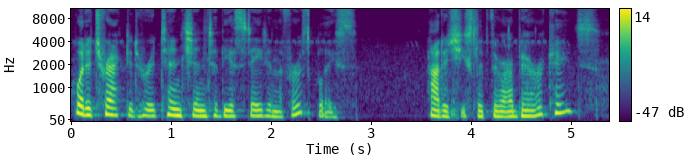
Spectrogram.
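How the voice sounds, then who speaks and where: An actress playing a kindly, reflective housekeeper in an audio drama, speaking in a grave, deliberate way. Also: female voice, on the low side. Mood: sombre.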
